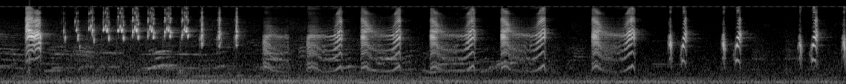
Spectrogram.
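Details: Long-tailed shrike song built from rapid, high ticking notes that give way to harsh, grating calls repeated roughly every half second, with thin whistles between them; quiet room-like background.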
